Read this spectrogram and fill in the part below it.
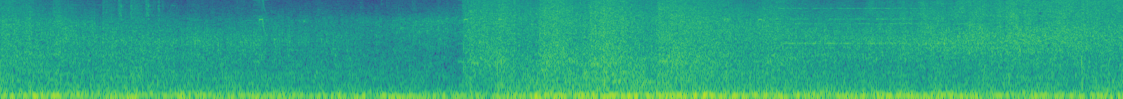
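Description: Guns fire in rapid, heavy bursts.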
